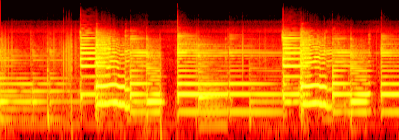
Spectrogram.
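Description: Background music led by an electric guitar with effects, playing sustained notes with bends about two seconds in and again about six seconds in.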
